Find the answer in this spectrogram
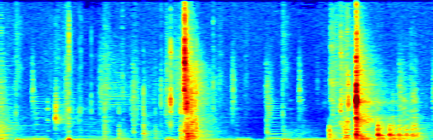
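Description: Background music, with a few knocks as a kettle weight is lifted off a plastic cheese press and the pressed cheese is handled out of its mould; the loudest knocks come about halfway through and near the end.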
